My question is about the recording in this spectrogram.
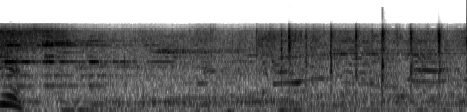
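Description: Feral pigeons cooing, after a person's voice trails off right at the start, with a few light clicks near the end.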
